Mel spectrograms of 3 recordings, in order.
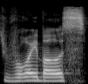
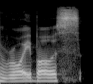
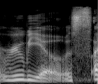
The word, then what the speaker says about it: rooibos: And can I just say I've been saying rooibos wrong all these years. I call it Rubio's.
